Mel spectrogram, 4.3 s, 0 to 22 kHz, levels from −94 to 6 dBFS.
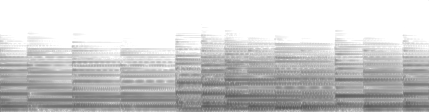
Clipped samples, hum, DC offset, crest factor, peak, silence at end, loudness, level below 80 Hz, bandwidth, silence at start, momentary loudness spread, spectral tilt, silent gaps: under 0.1%; none; under 0.1%; 14 dB; -22 dBFS; 0 s; -36 LUFS; -64 dBFS; 6.2 kHz; 0 s; 9 LU; -9 dB/octave; none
